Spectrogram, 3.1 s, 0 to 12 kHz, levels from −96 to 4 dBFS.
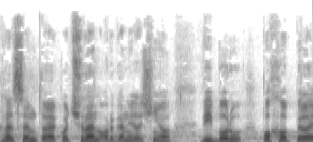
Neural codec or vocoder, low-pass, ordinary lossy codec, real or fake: none; 10.8 kHz; MP3, 48 kbps; real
